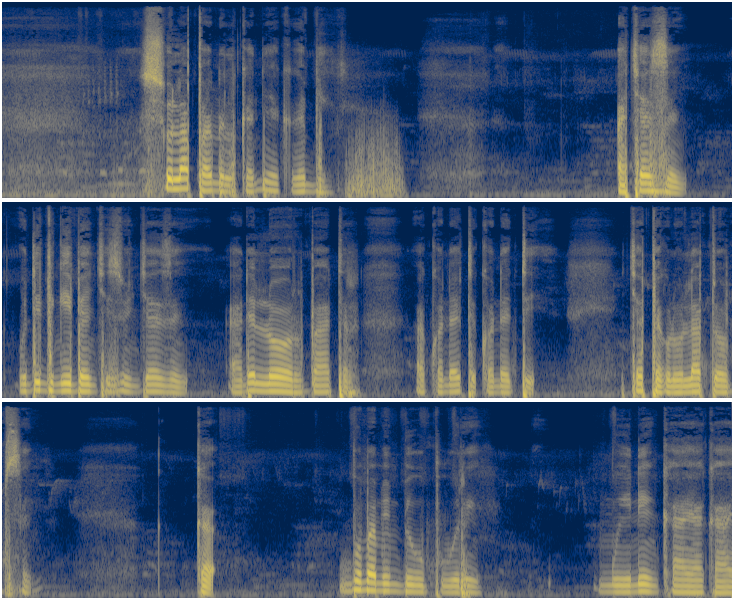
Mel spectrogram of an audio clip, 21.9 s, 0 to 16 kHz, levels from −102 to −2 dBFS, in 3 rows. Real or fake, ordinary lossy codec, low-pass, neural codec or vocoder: real; MP3, 96 kbps; 14.4 kHz; none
